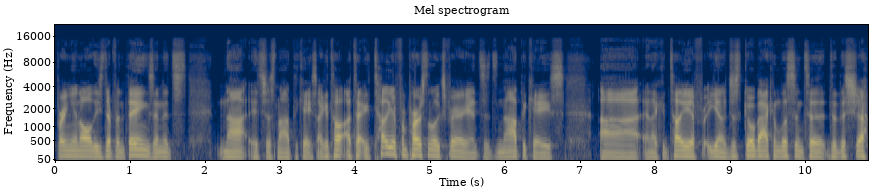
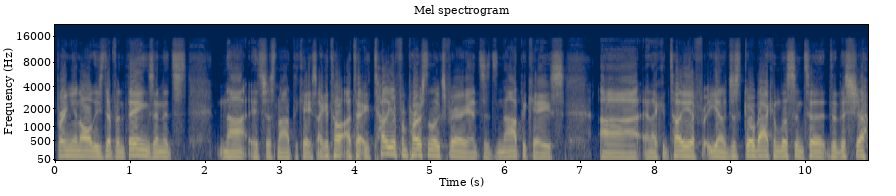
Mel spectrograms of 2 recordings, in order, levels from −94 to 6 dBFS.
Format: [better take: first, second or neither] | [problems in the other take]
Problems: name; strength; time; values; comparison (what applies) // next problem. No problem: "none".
first | distortion; slight; 10 dB below the speech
